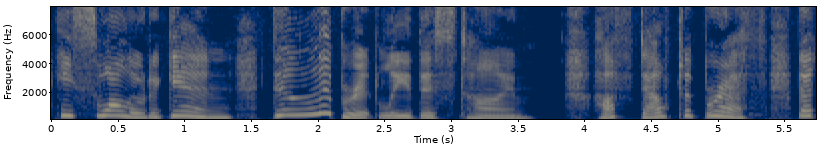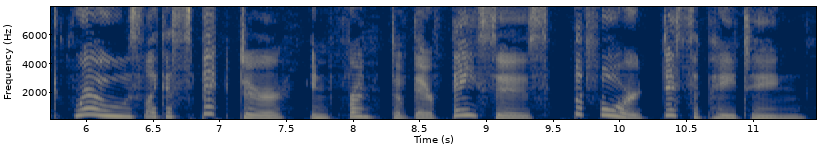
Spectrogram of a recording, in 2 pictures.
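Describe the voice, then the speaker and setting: Expressive, high-pitched, unhurried woman narrator. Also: dry recording, studio quality. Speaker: audiobook narrator. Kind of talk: dramatic scripted fiction narration.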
